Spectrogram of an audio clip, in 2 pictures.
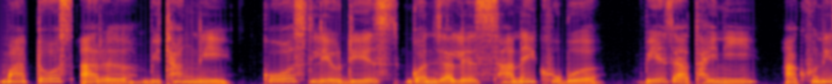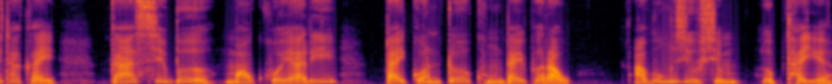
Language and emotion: Bodo, neutral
